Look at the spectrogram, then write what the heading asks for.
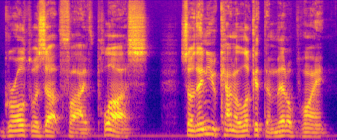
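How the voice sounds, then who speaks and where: Raspy-voiced man explaining markets. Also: mid-range voice, normal speed. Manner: chatty, explains with everyday analogies. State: hoarse from allergies. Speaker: investment advisor co-host. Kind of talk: casual podcast market commentary.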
